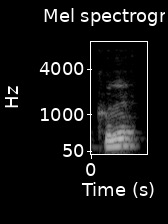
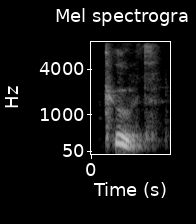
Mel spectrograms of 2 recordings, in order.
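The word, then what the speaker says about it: Kuithe: Is that how you say his name, right? Cooley? It's Kuth. There you go. Kuth.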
